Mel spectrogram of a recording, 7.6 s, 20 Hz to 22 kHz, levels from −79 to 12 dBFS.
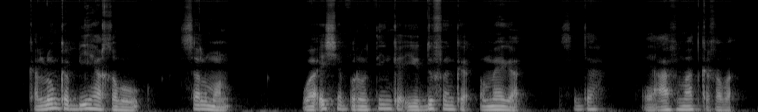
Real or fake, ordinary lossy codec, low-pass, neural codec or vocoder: real; none; none; none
